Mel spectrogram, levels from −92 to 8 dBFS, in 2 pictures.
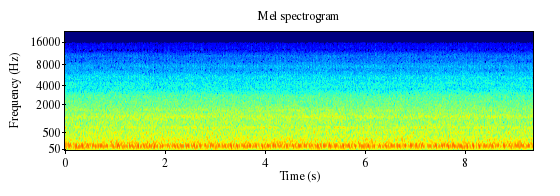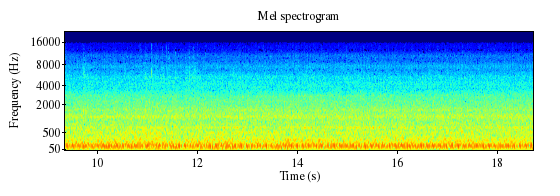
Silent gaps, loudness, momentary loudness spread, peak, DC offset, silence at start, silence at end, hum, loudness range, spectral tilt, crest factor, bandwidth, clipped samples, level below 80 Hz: none; -20 LUFS; 1 LU; -6 dBFS; under 0.1%; 0 s; 0 s; none; 0 LU; -7 dB/octave; 12 dB; 11.5 kHz; under 0.1%; -32 dBFS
